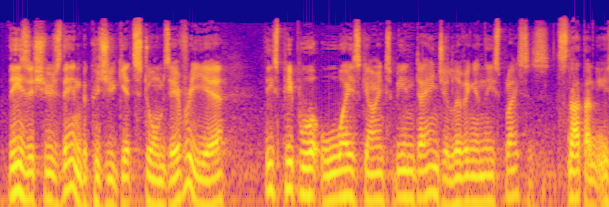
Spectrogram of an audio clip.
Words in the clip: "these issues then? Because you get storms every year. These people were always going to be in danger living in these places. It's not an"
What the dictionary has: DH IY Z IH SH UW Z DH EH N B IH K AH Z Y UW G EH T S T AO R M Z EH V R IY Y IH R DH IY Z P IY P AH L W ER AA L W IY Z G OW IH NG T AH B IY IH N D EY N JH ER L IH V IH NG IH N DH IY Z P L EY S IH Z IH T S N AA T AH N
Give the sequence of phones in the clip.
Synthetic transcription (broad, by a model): DH IY Z IH SH UW Z DH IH N B IH K AH Z Y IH G EH T S T AO R M Z EH V R IY Y IH R DH IY Z P IY P L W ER AA L W IY Z G OW IH NG T AH B IY IH N D EY N JH ER L IH V IH NG IH N DH IY Z P L EY S IH Z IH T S N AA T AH N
